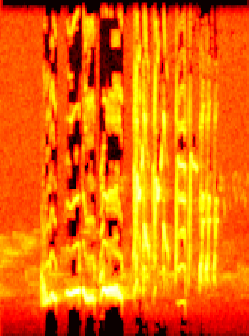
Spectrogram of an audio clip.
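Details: Female common blackbird: a low fluted warble of mellow whistles near the bottom of its range, followed by a rapid squeaky twitter of high, thin notes. The phrase lasts about three seconds, with no other sounds.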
